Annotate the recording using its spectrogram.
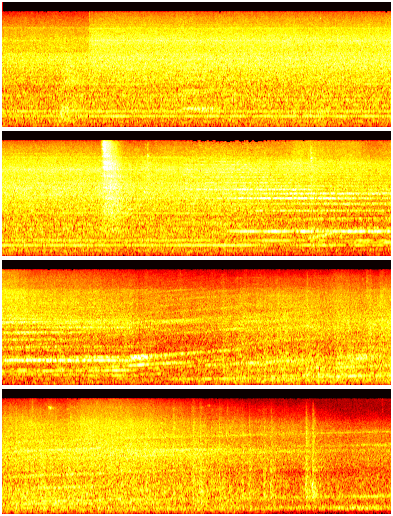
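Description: Electric commuter train with VVVF inverter traction pulling out of a station: a steady hum while it stands, a sharp hiss about a third of the way in, then the inverter and motors whine in several tones that rise in pitch as it accelerates away.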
